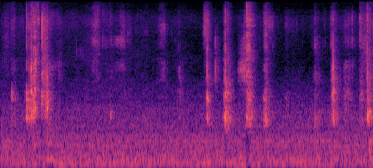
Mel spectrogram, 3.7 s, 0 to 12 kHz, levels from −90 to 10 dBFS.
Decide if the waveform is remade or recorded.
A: recorded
